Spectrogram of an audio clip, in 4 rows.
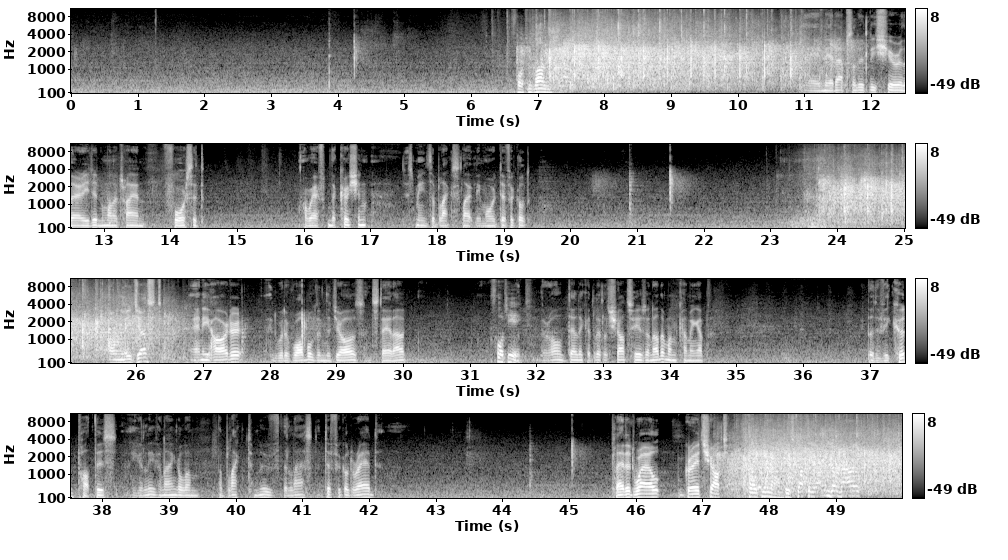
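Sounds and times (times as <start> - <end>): steady low hum: 0.0 - 48.8
audience applauding loudly: 6.6 - 12.0, 23.1 - 27.6, 47.1 - 50.0
cue striking ball click: 20.4 - 21.9
snooker balls clicking: 20.4 - 21.9, 27.0 - 29.0, 44.4 - 45.4.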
